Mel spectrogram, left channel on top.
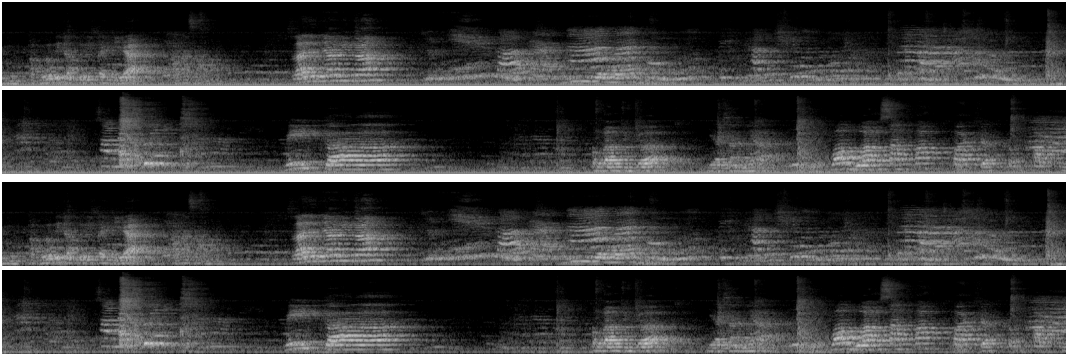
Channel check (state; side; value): noise; left; hum, 9 dB below the sound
